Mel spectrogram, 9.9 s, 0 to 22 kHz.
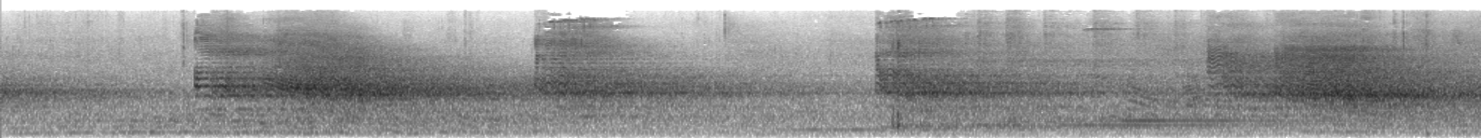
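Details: Belugas Hodoi, Taanya and Mirai in an aquarium pool at Port of Nagoya Public Aquarium, 23 February 2021, during pool transfer and training; four loud bursts of harmonic, wavering squeals, each starting abruptly and fading over about two seconds.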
